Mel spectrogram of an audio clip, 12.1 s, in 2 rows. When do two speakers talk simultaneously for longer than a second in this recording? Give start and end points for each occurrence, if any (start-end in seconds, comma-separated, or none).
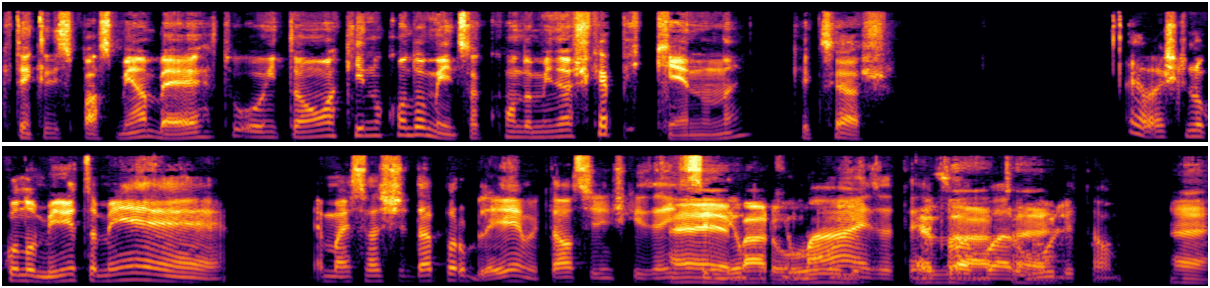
9.3-11.3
